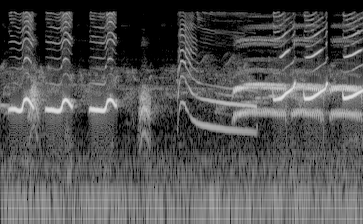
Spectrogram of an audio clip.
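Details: Laughingthrush song in a wild-forest voice style together with female calls: short rising whistled phrases in three evenly spaced bursts, a sharp downslurred note, then sustained bright whistles with upward flicks.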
